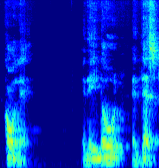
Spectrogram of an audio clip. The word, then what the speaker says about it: Kone: They pronounce it Kone, and they know that that's that man, and he is the man when it comes to that.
